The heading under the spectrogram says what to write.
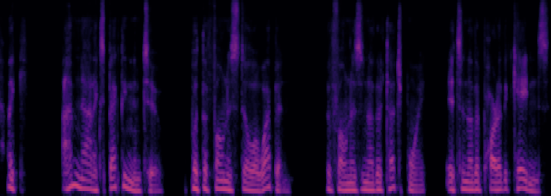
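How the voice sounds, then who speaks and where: A man speaks in a somewhat breathy voice with ordinary pitch variation and very even loudness. The very clean recording is dry and close, with no echo and a silent background. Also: medium pitch for a man. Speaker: sales trainer. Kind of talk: casual chat.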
